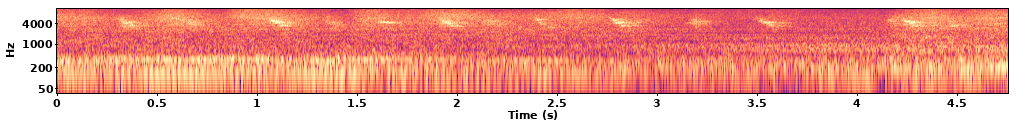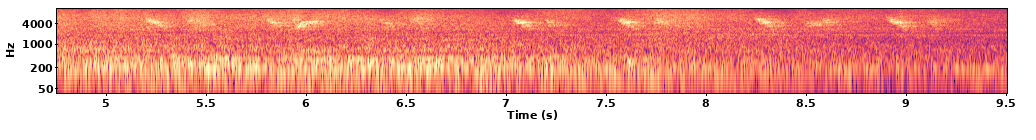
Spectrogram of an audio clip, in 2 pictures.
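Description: Birds chirping in a rapid run of short, high chirps, a few a second, over a low, steady engine hum that fades after about three seconds.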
